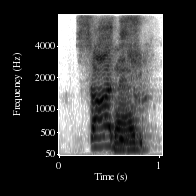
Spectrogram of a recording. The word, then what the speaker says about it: Sadducees: But these people believe Sadducees.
